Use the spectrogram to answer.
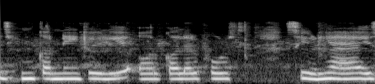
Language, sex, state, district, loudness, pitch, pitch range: Hindi, female, Uttar Pradesh, Shamli, -10 LUFS, 260 Hz, 255-265 Hz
